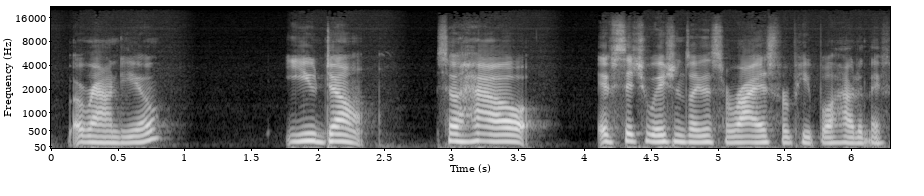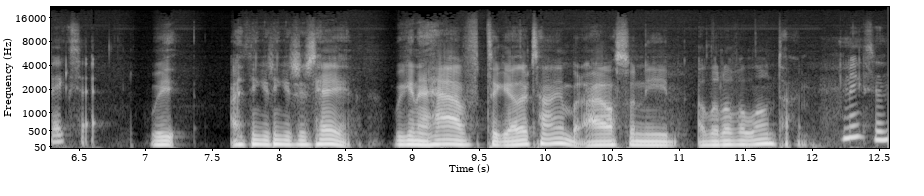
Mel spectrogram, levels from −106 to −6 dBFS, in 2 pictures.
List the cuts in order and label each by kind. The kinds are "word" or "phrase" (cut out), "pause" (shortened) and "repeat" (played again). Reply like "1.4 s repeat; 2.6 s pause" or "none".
7.9 s repeat; 8.3 s word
